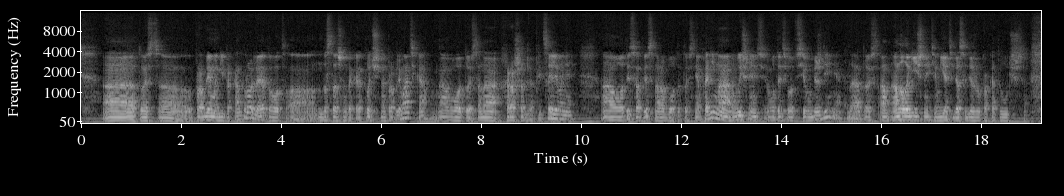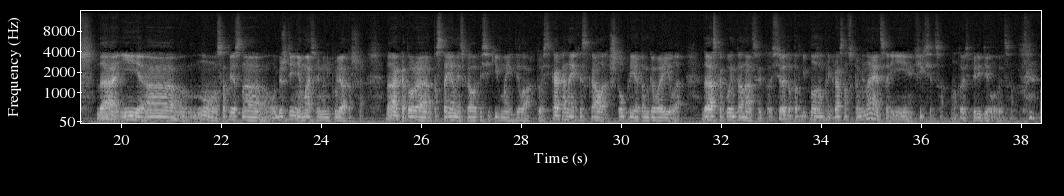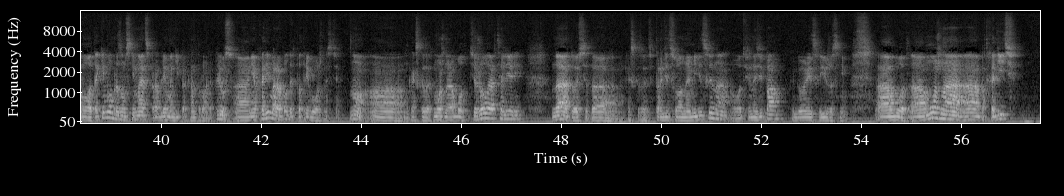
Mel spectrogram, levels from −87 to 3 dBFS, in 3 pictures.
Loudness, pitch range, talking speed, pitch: -28 LUFS, 95-115 Hz, 130 wpm, 105 Hz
